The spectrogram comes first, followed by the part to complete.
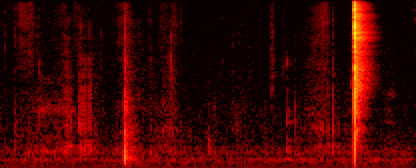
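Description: A folding pocketknife's blade snapping open into place with one sharp click, about three and a half seconds in. Before it there is near silence, apart from a faint short sound about a second in.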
